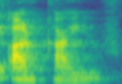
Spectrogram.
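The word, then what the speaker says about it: archive: ऐसी जगह कहलाती है आर्काइव इसे प्रोनाउंस कीजिए आर्काइव हिंदी में अभिलेख गार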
